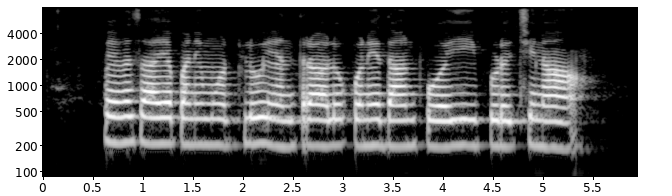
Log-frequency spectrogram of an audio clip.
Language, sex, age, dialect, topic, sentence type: Telugu, female, 25-30, Southern, agriculture, statement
